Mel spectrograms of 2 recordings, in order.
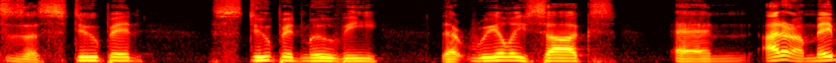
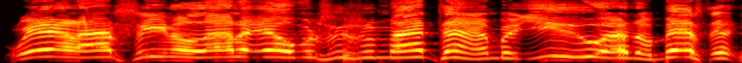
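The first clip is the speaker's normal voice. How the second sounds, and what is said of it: Imitates a cartoon cowboy voice. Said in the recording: “he should have been doing the cowboy from The Simpsons”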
